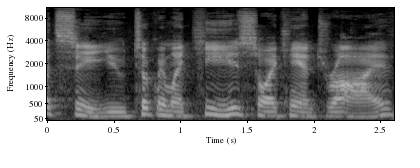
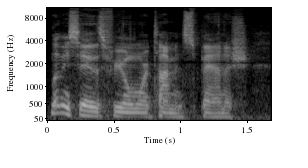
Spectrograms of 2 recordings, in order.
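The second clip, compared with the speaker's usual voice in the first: ordinary delivery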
